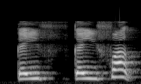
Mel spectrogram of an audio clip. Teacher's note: کئی کو ہم جلد پڑھیں گے کیونکہ یہاں یا لین ہے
